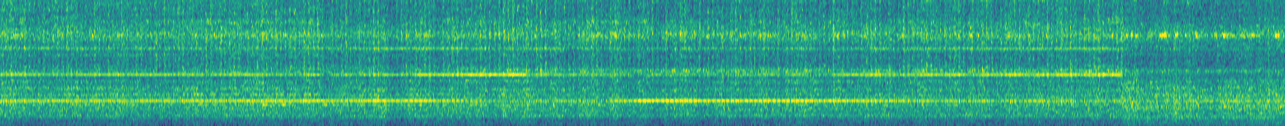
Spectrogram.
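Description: A large engine roars steadily close by, with a high whine.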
